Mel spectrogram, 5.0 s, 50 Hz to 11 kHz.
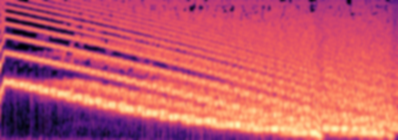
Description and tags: SemiQ effects 17
This sound is part of a mini pack sounds could be used for intros outros for you tube videos and other projects.
abstract, effect, fx, sound, soundesign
